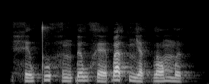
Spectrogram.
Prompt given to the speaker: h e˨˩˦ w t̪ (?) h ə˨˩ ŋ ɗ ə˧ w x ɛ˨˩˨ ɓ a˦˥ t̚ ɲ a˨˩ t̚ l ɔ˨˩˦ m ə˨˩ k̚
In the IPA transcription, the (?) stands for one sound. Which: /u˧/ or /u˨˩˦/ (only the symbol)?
u˧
